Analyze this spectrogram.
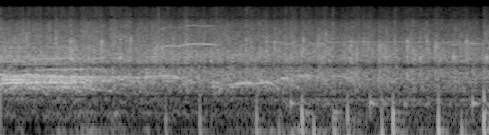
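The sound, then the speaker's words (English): A crowd applauds steadily with dense, sustained clapping that stays loud throughout, with a few sharper individual claps standing out in the wash, as Stephen Merchant is introduced. “Ladies and gentlemen, please give a massive round of applause for the...”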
